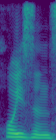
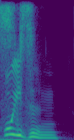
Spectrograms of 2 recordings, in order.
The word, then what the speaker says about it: Hoisin: How do you pronounce this one? – Hoisin sauce. – Hoisin.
